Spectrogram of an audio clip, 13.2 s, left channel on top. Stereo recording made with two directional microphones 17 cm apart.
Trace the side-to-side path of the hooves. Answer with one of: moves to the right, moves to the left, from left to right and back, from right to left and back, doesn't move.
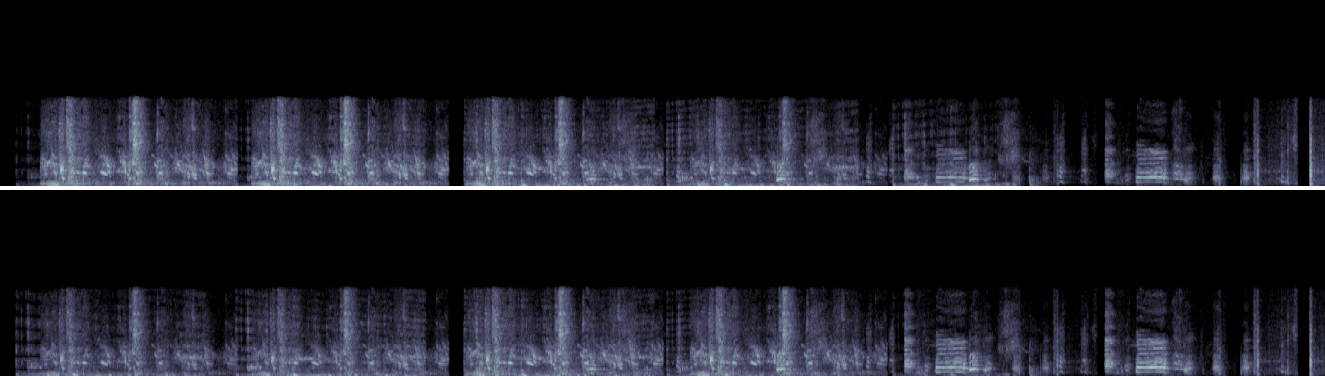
moves to the left.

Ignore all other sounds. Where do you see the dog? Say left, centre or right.
centre.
